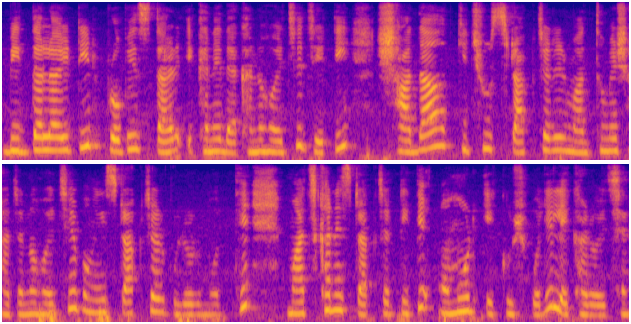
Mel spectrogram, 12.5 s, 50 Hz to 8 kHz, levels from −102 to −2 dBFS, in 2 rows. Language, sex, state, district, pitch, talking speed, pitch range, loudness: Bengali, female, West Bengal, Dakshin Dinajpur, 225 Hz, 130 wpm, 210-265 Hz, -23 LUFS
